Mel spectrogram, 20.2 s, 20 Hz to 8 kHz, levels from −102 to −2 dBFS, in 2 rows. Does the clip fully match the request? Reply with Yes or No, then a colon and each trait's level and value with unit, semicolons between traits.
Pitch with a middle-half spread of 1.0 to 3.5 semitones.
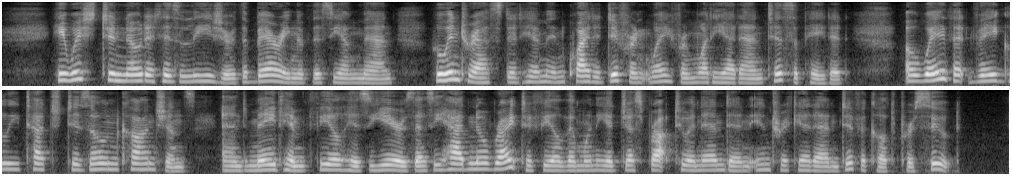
No: average, 4.2 semitones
